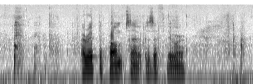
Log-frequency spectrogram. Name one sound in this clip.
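A man speaks calmly close by, through a microphone.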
